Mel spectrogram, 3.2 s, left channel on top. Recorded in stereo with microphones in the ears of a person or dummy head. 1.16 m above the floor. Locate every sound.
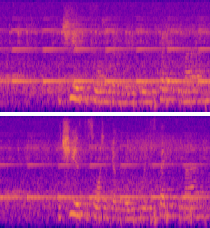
0.9 s a woman speaking: 45° right (ahead or behind), 1.8 m; by 3.1 s 85° right, 4.5 m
